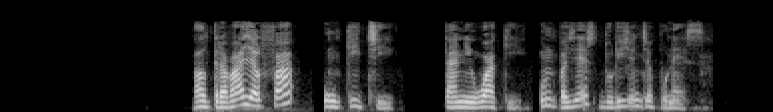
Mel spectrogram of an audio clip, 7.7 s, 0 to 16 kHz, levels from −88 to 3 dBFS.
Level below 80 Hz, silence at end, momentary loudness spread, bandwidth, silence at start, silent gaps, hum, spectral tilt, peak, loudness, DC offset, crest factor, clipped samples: -58 dBFS; 0.7 s; 13 LU; 8 kHz; 1.95 s; 4.04-4.43 s; none; -5.5 dB/octave; -2 dBFS; -19 LUFS; under 0.1%; 20 dB; under 0.1%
